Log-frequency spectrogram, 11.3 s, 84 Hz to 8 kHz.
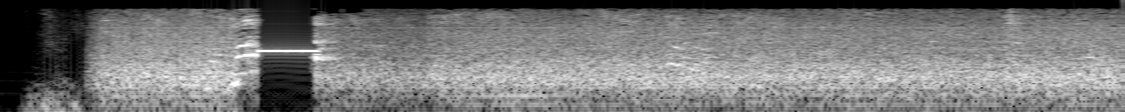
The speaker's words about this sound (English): I want to show you some video. This is from 2022. This is what riding the subway in New York is actually like.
